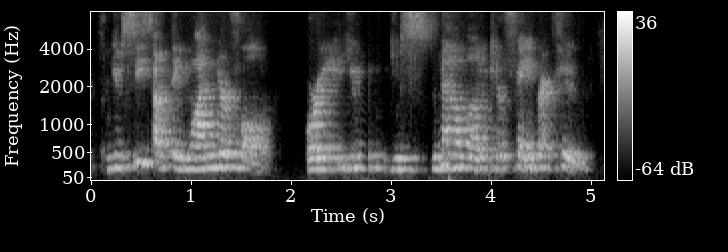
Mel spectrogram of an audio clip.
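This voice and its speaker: With a fairly high voice, a woman talks at a moderate speed. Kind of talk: presentation to a live audience. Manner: animated.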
